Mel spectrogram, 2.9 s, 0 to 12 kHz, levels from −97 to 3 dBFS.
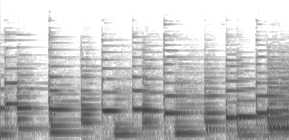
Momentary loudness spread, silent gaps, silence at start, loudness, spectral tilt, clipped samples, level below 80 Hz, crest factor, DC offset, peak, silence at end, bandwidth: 4 LU; none; 0 s; -31 LUFS; -8 dB/octave; under 0.1%; -58 dBFS; 14 dB; under 0.1%; -16 dBFS; 0 s; 8 kHz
